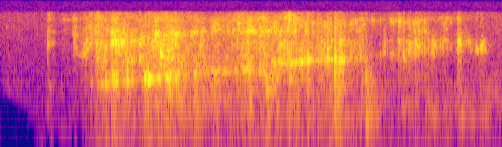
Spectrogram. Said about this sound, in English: As I pour libation to Odulamare, I say we give honor to you, Odulamare. Libation.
